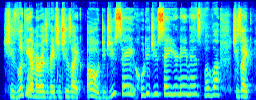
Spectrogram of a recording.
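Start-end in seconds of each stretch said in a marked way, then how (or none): 1.7-4.4 high, soft questioning clerk voice; puzzled clerk. Retold or imitated. Rental lady checks the reservation, mock puzzled voice. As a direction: imitate a clerk querying politely.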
